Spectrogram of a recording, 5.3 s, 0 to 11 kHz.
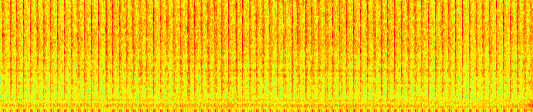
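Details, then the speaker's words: Snapper rear-engine rider, Briggs & Stratton 12 hp, just rebuilt, muffler full of oil still burning off: single-cylinder thumps at a steady fast beat with the odd skipped pulse; occasional misfire, owner suspects wrong magneto. "still burning a little bit and it does miss every every now and then"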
